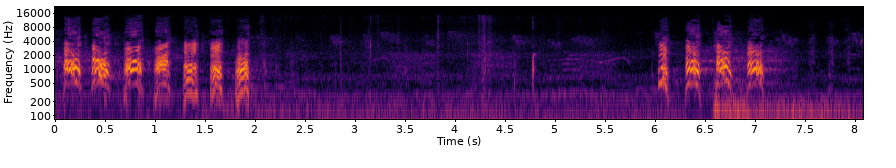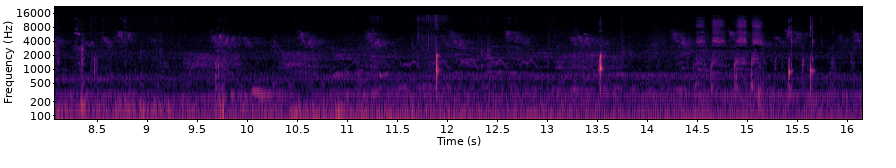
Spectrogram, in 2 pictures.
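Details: Quick series of six loud dog barks, a second shorter burst of about four barks, then a long quieter stretch with faint background sounds and occasional clicks.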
